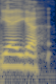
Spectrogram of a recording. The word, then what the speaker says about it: Jaeger: And we thought this dog was called Diego for a long time, but it turns out he was actually called Jaeger. But, you know, just, it was... – With a hard J. – Yeah. – Yeah. – It was Jaeger, like Jägermeister.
